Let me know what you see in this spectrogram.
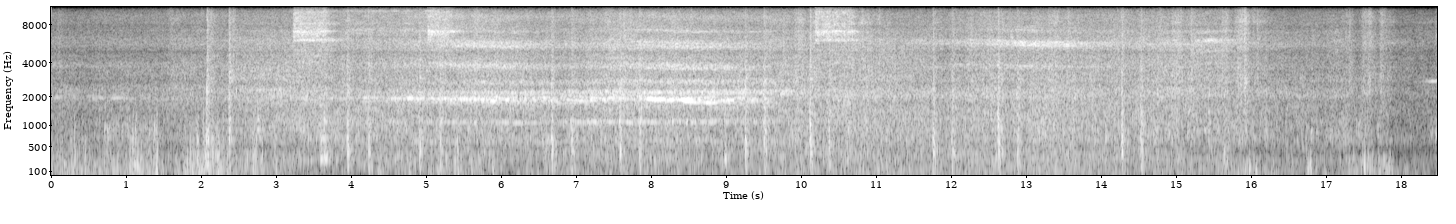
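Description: Hull Trains Class 802 multiple unit pulling out and passing close by: the wheels rumble and click over the rail joints, and a steady whine from the train's running gear rises through the middle of the pass. The sound fades as the train draws away near the end.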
